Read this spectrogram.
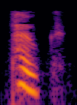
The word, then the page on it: poke: pəʋk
